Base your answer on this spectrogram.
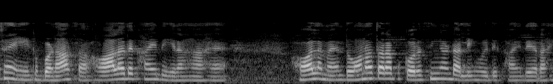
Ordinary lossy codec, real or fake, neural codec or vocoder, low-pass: MP3, 32 kbps; real; none; 7.2 kHz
